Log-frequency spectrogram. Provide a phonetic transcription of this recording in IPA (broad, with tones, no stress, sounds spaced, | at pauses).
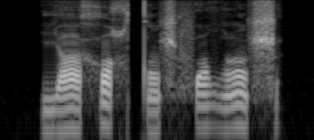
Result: j a˩˧˩ x ɔ˦˨ χ tˤ ɐ̃˩˧ ʂ f ɘ˧˥ ðˤ ɐ̃˧˥˧ ʂ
